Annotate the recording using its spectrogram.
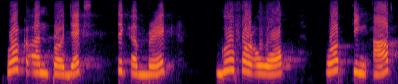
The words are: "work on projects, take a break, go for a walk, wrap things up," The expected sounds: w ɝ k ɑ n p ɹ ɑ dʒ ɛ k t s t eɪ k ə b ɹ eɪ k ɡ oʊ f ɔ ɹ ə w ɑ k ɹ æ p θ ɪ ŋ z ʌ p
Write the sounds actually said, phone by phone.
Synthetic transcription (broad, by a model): w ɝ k ɑ n p ɹ ɑ dʒ ɛ k t s t eɪ k ə b ɹ eɪ k ɡ oʊ f ɔ ɹ ə w ɑ k w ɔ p t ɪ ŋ ɑ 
